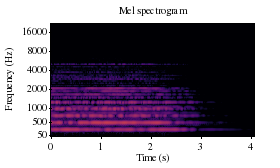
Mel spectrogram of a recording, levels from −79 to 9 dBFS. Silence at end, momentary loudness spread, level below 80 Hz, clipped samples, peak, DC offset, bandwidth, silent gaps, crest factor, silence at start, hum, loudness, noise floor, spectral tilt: 1 s; 14 LU; -86 dBFS; under 0.1%; -24 dBFS; under 0.1%; 17 kHz; none; 14 dB; 0 s; none; -37 LUFS; -75 dBFS; -3.5 dB/octave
